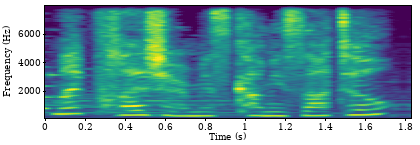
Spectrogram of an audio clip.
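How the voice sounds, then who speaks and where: A woman's voice: sits high, normal speed, over music, close to an everyday voice. A woman voicing a courteous, businesslike kimono shopkeeper in a video game, deferential and eager to serve. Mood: pleased. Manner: deferential, expressive. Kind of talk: video game character acting.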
